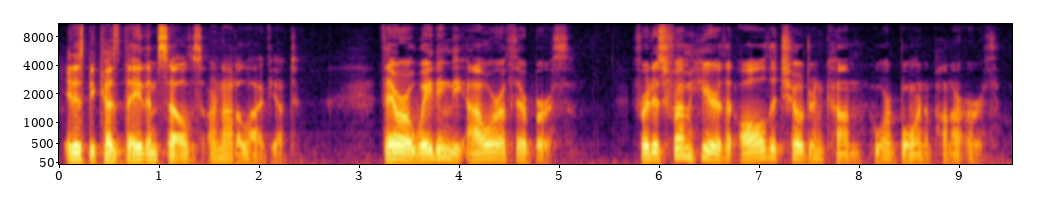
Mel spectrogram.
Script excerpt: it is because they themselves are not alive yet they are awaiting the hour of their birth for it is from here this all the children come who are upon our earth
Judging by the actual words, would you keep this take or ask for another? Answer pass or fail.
fail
